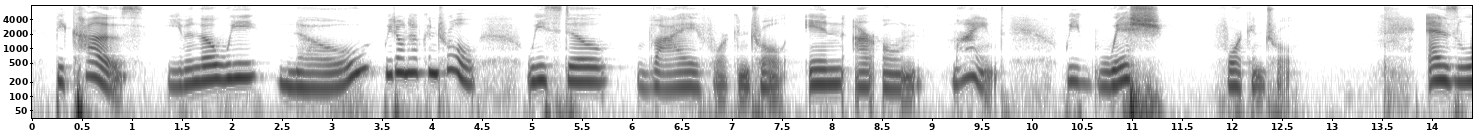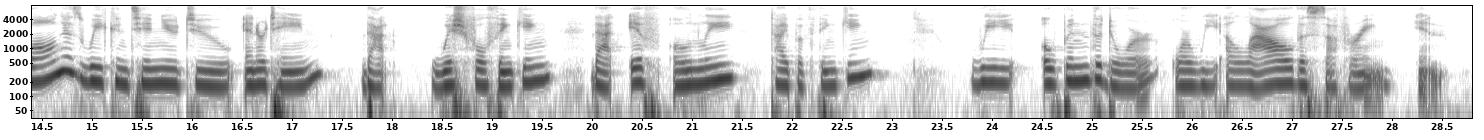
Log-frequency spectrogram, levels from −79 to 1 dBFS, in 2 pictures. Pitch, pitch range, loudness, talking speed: 185 Hz, 165-215 Hz, -28 LUFS, 100 wpm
